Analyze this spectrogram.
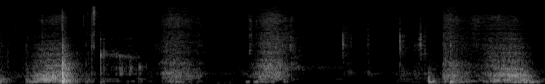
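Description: A large plastic tub full of vitamin tablets being handled by hand: several short rustling, scraping noises against the plastic, with a few sharp clicks.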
